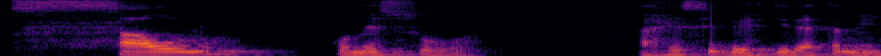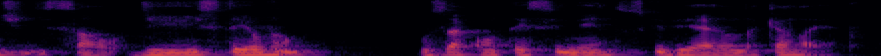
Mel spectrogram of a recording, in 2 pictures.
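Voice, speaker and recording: Slow-talking man retelling a story. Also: mid-range voice, steady tone, warm tone. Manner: unhurried storytelling with self-corrections. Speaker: spiritist study speaker. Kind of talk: storytelling religious talk.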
